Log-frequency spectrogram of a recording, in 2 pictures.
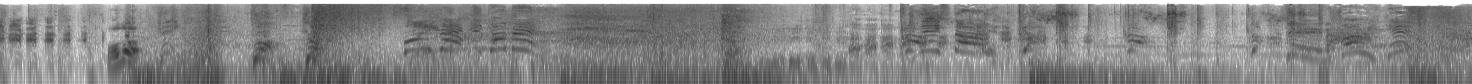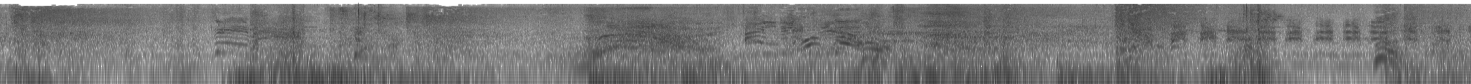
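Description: Game weapons clash and thud in combat.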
